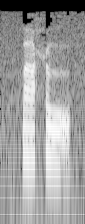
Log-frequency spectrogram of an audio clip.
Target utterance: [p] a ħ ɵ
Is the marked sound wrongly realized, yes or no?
no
